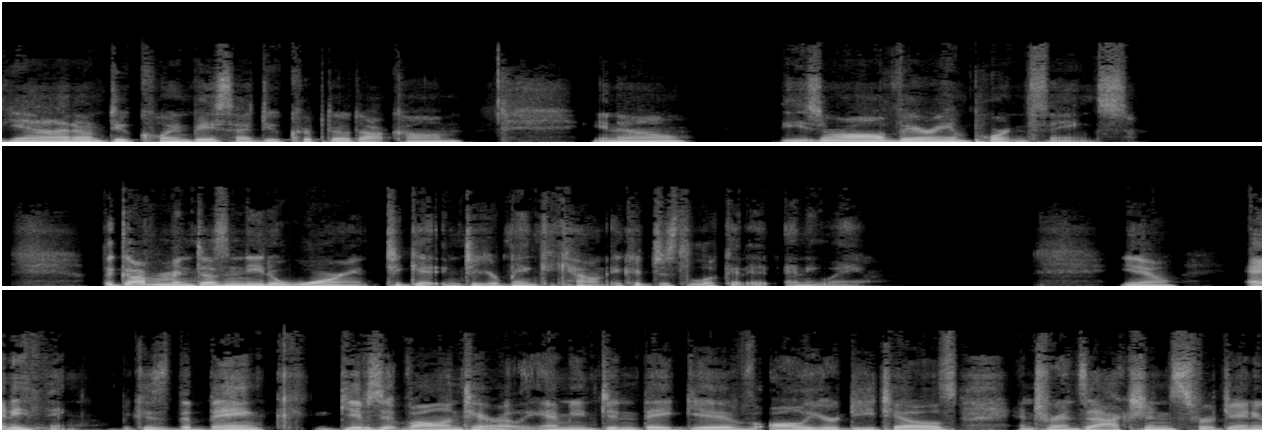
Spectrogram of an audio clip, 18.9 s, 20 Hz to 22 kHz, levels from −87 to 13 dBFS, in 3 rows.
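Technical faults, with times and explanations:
0.12–18.85 s, clock slip clicks: regular ticks about every 70 ms through the speech, likely single-sample slips from two unsynchronised clocks drifting roughly 300 ppm apart.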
